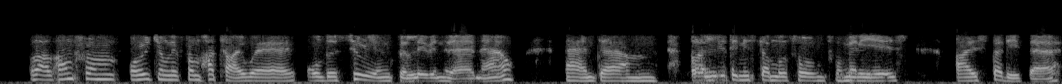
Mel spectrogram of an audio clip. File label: turkish caller breaks down over state of country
